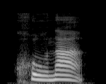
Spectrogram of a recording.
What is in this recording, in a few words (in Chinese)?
"苦难", Chinese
